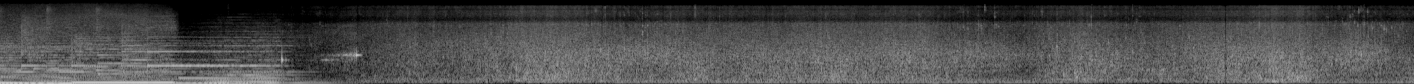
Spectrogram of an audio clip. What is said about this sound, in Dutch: Golven slaan op een strandje aan de Waal, Millingerwaard.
